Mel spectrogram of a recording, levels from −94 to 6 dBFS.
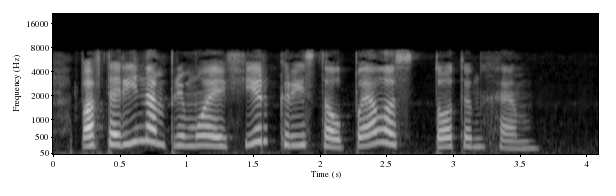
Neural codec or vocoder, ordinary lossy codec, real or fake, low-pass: codec, 24 kHz, 3.1 kbps, DualCodec; MP3, 48 kbps; fake; 7.2 kHz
